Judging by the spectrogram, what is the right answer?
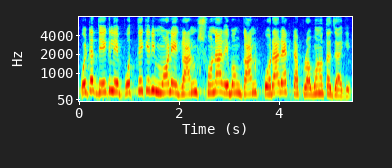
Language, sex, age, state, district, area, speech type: Bengali, female, 18-30, West Bengal, Jhargram, rural, spontaneous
